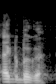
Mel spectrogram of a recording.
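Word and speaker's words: Egbuka: Just say it real fast. Egabuka. Egabuka.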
